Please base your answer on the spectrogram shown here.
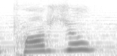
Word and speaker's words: prodigal: Oh, it is pronounced with a hard G.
